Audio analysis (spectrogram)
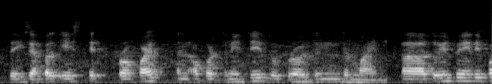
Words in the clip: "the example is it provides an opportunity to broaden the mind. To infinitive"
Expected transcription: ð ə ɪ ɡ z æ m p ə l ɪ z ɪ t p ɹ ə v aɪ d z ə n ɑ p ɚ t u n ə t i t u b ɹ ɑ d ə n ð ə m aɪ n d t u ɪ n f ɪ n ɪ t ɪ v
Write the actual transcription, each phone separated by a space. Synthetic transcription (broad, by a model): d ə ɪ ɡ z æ m p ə l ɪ s ɪ t p ɹ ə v aɪ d s ə n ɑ p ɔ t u n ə t i t u b ɹ ɑ d ə n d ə m aɪ n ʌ t u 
